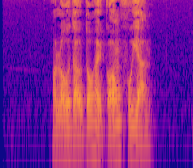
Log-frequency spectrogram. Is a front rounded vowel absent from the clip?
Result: yes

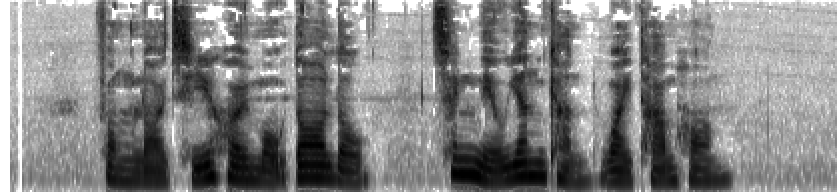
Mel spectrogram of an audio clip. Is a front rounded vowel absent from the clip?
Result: yes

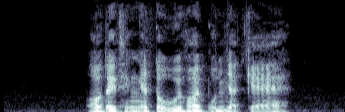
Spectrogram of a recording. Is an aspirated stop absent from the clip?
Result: no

